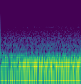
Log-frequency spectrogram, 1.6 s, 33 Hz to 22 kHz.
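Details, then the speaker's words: 2008 Ford Ranger XLT 3.0 with cylinder 5 misfire code, flashing check engine light, highest gear under full throttle: deep labored drone with uneven pulse, bogging and not accelerating. "you see how is bogging my foots to the floor puts to the floor right now an agent revving head three but it seems to not be going anywhere that's another symptom of a misfire"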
